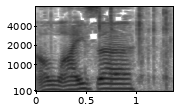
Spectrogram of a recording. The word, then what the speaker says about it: Elisa: can search for her her name's Elisa but you want to kind of pronounce it Eliza it's e l i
